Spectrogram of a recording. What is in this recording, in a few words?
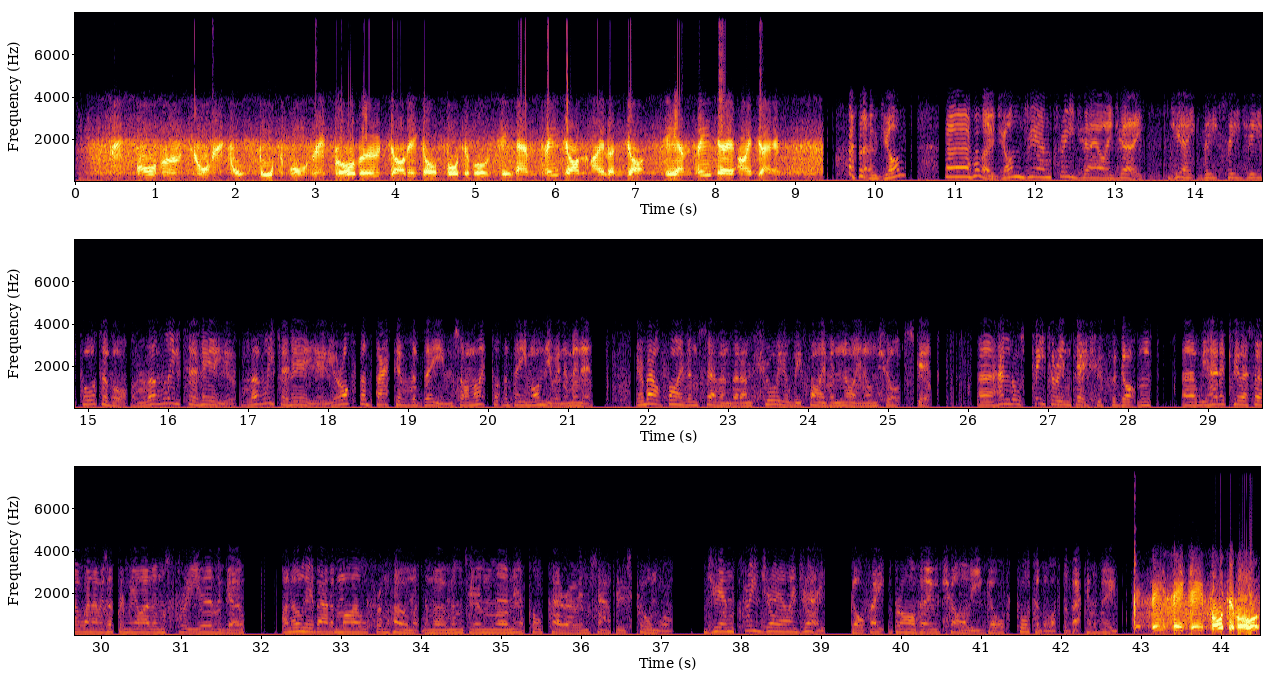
qso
